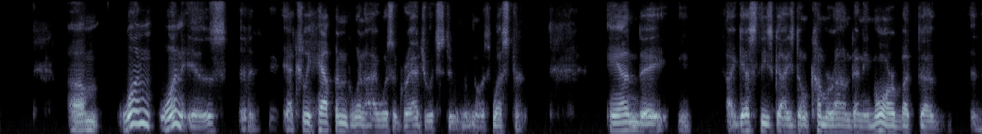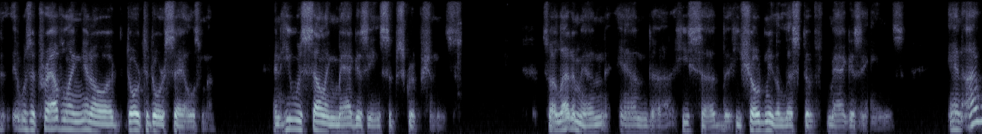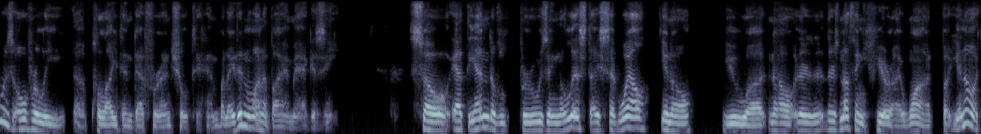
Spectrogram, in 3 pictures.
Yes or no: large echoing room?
no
